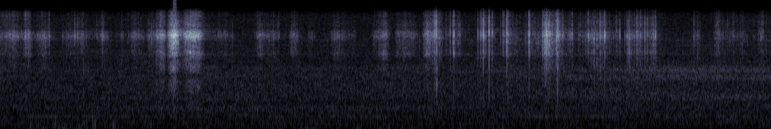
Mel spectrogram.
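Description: Phone handling noise: irregular scratching and rattling clicks from fingers shifting on the phone near its microphone, sharpest about a second in and in a busy cluster around three to four seconds in.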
